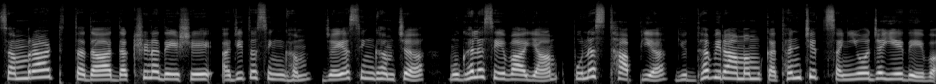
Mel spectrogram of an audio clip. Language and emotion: Sanskrit, neutral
